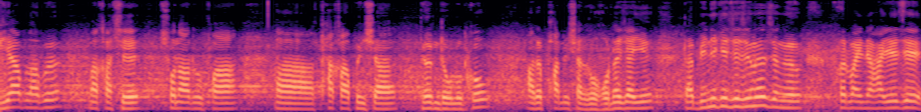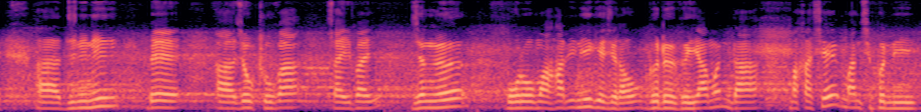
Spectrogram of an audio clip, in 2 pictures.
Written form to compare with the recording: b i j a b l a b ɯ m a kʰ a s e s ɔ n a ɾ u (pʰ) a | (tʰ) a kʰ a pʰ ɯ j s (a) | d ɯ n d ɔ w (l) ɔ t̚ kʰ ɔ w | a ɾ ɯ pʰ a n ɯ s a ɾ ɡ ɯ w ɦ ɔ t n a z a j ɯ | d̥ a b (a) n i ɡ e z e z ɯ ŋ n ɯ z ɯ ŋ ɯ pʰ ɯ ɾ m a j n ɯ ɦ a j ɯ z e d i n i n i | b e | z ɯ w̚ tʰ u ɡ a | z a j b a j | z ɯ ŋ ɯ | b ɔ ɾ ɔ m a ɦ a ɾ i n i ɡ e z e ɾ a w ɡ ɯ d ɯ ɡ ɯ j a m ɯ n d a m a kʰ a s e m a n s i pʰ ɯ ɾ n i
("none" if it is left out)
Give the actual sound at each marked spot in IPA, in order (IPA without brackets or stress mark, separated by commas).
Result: pʰ, tʰ, a, l, i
